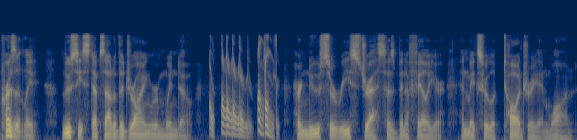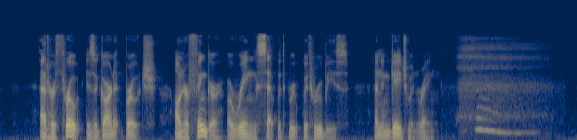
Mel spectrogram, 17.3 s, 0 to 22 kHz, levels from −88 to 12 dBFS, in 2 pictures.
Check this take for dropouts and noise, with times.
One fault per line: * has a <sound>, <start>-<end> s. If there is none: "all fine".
* has a chirp, 3.2-4.2 s
* has a sigh, 15.5-17.0 s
